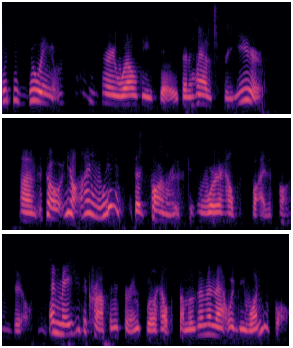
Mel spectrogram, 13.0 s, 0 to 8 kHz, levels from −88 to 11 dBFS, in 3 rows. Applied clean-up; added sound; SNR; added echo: neural mask model DeepFilterNet 3.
